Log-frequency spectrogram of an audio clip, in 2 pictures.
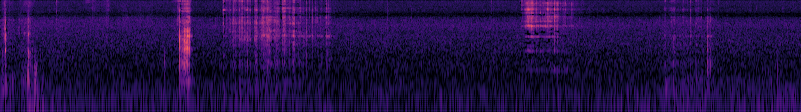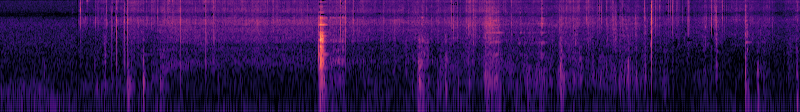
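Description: Sharp knocks and clinks of hard objects on a stone mortar and stone slab while coffee is made: a sharp knock about two seconds in, a short ringing metal clink about five seconds in, then a run of small clicks and taps from about nine seconds on, the loudest a little past eleven seconds.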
